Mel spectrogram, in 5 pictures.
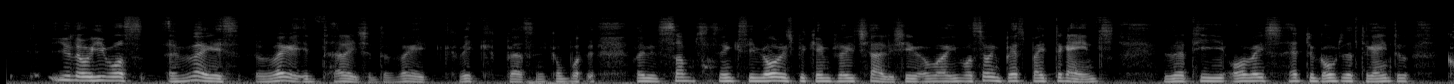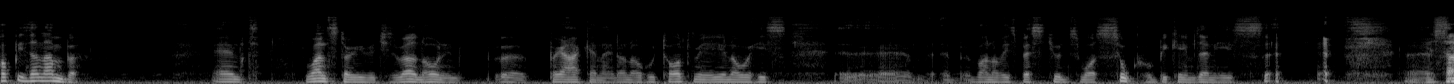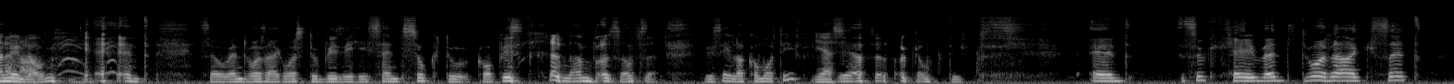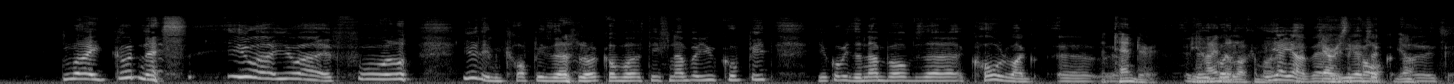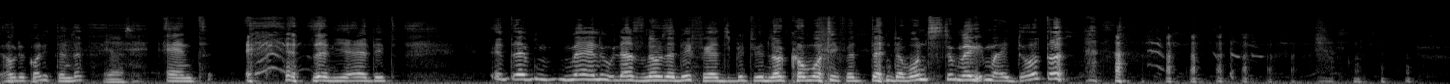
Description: Click here to listen to Morawetz describe his experiences observing orchestra rehearsals.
